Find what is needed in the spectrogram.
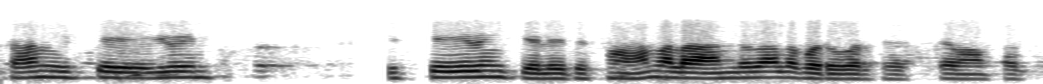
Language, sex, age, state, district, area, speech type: Marathi, male, 18-30, Maharashtra, Ahmednagar, rural, conversation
